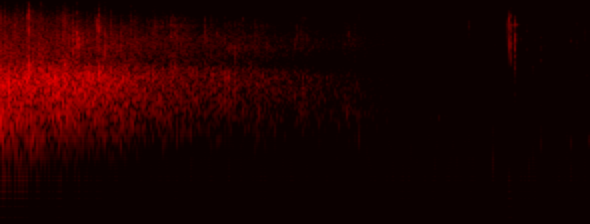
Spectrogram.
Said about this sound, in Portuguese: E se você pode, meu amado, dê um aplauso ao Senhor mais uma vez.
